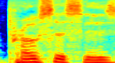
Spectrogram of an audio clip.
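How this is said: The word has a Canadian pronunciation.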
